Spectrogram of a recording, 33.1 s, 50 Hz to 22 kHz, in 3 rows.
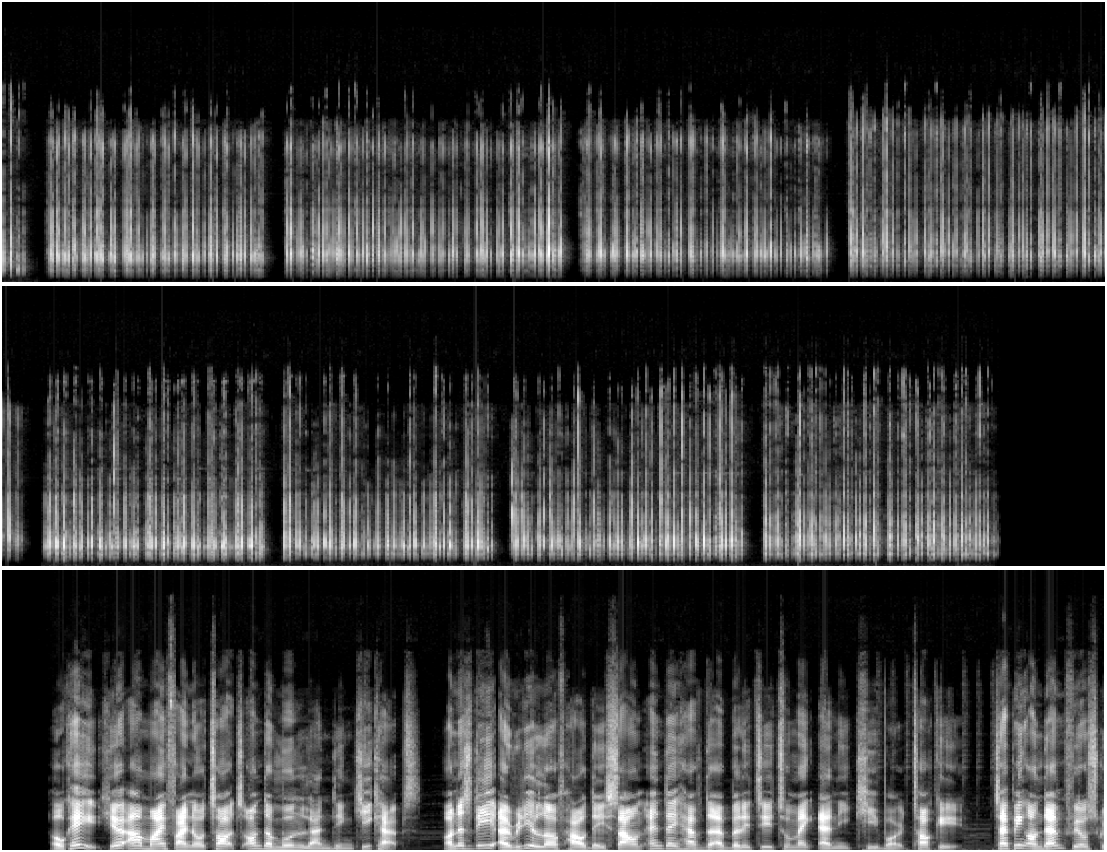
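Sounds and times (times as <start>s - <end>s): mechanical keyboard typing: 0.0s - 21.0s.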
